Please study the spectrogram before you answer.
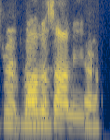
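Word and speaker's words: Ramaswamy: Ramas Ramosami is Ramasami. Vivc Ramasami. And um it's just crazy. And you just butchered his name.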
